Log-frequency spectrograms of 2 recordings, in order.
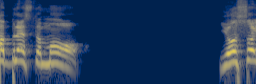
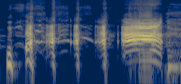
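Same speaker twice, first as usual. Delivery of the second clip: mocking laugh. Real, not acted. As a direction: laugh in a rapid string after the insult. Laughs after insulting his critic.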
